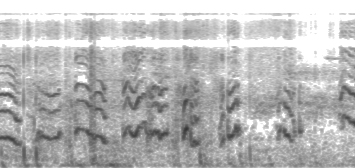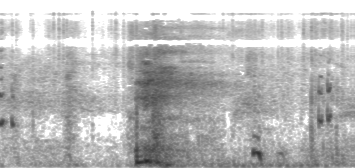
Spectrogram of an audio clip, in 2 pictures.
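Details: Several puppies on a farm in County Kilkenny, Ireland, chirping and whimpering as they meet a step they cannot climb: rapid high squeaky wavering chirps in quick series, a short noisy rustle midway, faint low growl-like sounds.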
